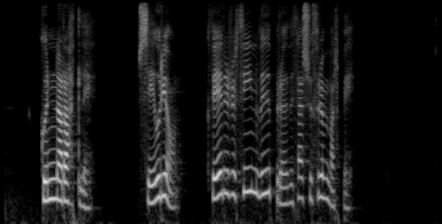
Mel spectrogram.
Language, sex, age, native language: Icelandic, female, 40-49, Icelandic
